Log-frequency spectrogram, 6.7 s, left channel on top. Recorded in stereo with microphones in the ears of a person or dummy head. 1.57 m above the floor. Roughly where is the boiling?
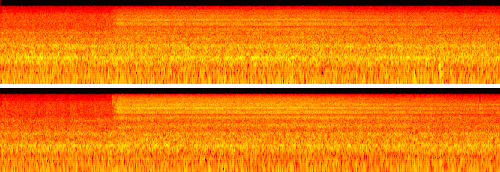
Right.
